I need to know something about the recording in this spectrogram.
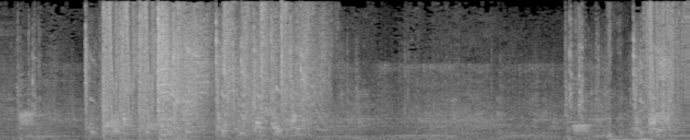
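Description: Blades clash with sharp crackling hits.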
